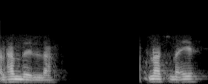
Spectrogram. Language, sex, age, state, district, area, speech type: Urdu, male, 18-30, Bihar, Araria, rural, conversation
